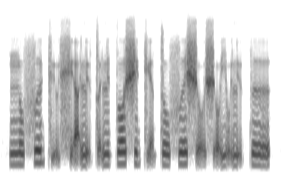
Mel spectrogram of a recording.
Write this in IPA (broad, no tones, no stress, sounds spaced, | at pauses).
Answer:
n u f ɨ kʲ ṵ xʲ a̰ lʲ o̰ t ə̰ lʲ ə t̪ o ʃ ɨ kʲ a̰ t u f ɨ ʃ o̰ ʃ o̰ j ṵ lʲ ṵ t̪ ɨ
